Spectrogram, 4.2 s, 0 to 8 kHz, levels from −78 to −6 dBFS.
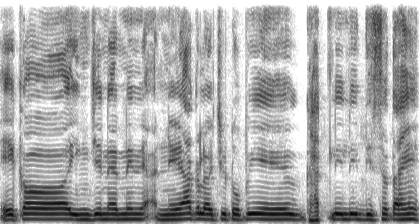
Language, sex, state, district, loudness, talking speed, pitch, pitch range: Marathi, male, Maharashtra, Sindhudurg, -14 LUFS, 145 wpm, 185 Hz, 180-190 Hz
